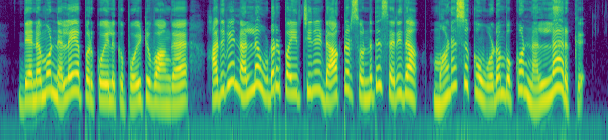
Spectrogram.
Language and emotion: Tamil, happy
